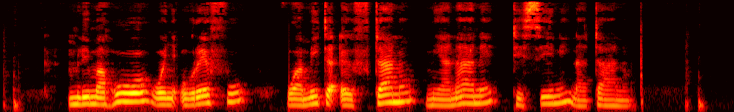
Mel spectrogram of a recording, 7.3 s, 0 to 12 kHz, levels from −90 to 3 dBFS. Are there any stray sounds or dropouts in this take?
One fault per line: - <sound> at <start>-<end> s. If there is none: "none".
none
